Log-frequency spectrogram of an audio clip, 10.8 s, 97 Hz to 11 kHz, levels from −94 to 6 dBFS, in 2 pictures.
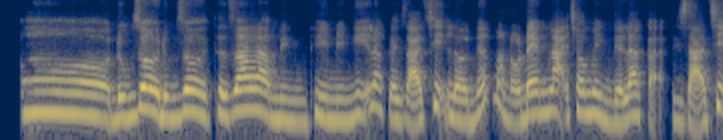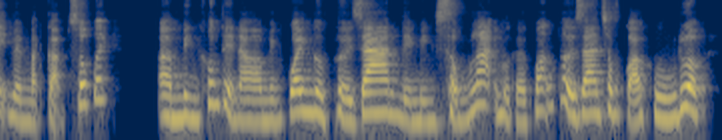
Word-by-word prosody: Ờ, 240 -3 +1
đúng 210 +1 +1
rồi, 270 -2 +7
đúng 210 -1 0
rồi. 255 0 +5
Thật 220 +2 -1
ra 265 +2 +4
là 265 -3 +2
mình 190 -3 -5
thì 215 -3 -3
mình 195 0 -4
nghĩ 230 +2 -5
là 310 -2 -2
cái 200 -2 -3
giá 165 -3 +1
trị 305 - -5
lớn 195 -4 -1
nhất - - -4
mà - - -5
nó 175 -1 -4
đem 240 +5 +2
lại 260 - -1
cho 250 - -2
mình 230 -6 -2
đấy 175 - 0
là 225 - +1
cả 225 - -10
giá 185 -1 -2
trị 300 -6 -4
về 200 - -3
mặt 175 -1 -7
cảm - - -3
xúc 320 +1 +1
ấy. 380 0 -2 0.4
Ờ, 220 -1 -1
mình 205 0 -1
không 335 +10 -3
thể 275 -5 0
nào 190 -2 -3
mình 190 0 -6
quay 250 +5 +3
ngược 245 -4 0
thời 190 - -1
gian 245 +3 +5
để 190 - -5
mình 185 0 -6
sống 185 +3 -4
lại 315 -3 -1
một 230 - -4
cái 180 -1 -3
quãng 270 +7 -5
thời - - +3
gian 240 +1 +2
trong 250 0 -3
quá 180 - +1
khứ 210 -1 -2
được. 290 -3 +6
225 Hz, 315 wpm, -23 LUFS, 195-250 Hz, 0.4 s, rồi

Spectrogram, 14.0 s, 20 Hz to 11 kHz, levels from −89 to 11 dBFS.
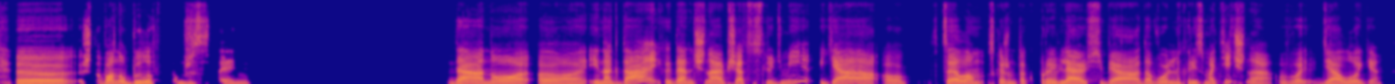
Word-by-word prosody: э, 200 -2 +3
чтобы 210 0 +1
оно 215 +1 +1
было 220 0 +2
в 210 - -14
том 200 +1 -9
же 205 0 -7
состоянии. 185 -3 -8 2.0
Да, 215 -1 +6
но, 200 -1 +2
а, 185 -2 0
иногда 205 - +3
и - - -2
когда 215 0 +1
я 210 - +4
начинаю 210 -1 +2
общаться 195 +1 -1
с 205 - -12
людьми, 205 - -7 0.2
я, 255 +9 +2
а, 180 -1 -3
в - - -28
целом, 220 -7 +2
скажем 195 -3 -6
так, 180 -2 -9
проявляю 200 -2 +2
себя 175 -4 0
довольно 180 +1 -3
харизматично 190 - -4
в 175 -1 -5
диалоге, 175 0 -2
200 Hz, 135 wpm, -23 LUFS, 180-210 Hz, 2.0 s, Да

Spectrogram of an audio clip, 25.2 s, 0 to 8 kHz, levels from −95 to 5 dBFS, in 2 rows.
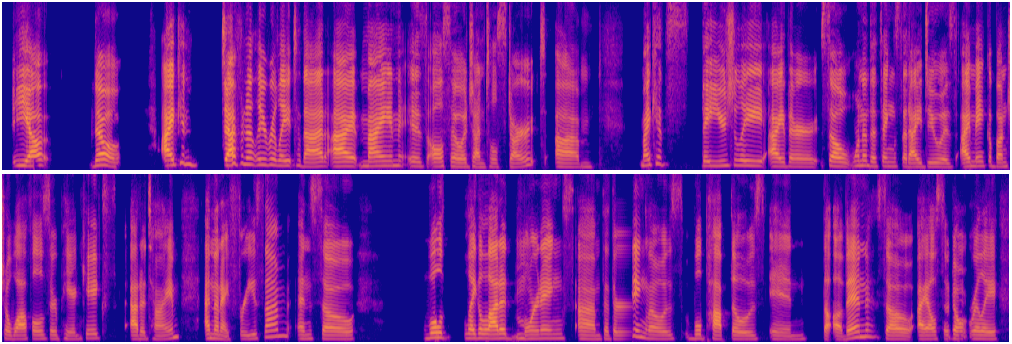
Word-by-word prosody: Yeah, 235 +1 +6 0.6
no, 245 -6 +5 0.6
I 250 +1 +12
can 305 -8 -8 0.3
definitely 295 -5 +6
relate 245 -4 +2
to 245 - -11
that. 195 +2 +4
I 210 0 +7
mine 225 +2 +3
is 205 -2 -3
also 200 -1 -3
a 185 - -2
gentle 175 +1 -5
start, 180 +1 -4 0.2
um, 180 -1 -2 0.6
my 245 +2 +3
kids, 305 -3 -8 0.2
they 225 - +4
usually 235 0 +1
either 195 -2 +1
so, 205 -4 0
1 235 +1 -8
of 240 - -2
the 200 - -3
things 205 0 -4
that 195 - -4
I 185 +1 +2
do 190 +1 -6
is 175 -1 -6
I 185 +2 +5
make 215 +1 0
a - - -8
bunch 195 +1 -3
of 180 -1 -7
waffles 185 +2 -3
or 180 0 -8
pancakes 190 +4 -6 0.2
at 175 0 +3
a 175 - -5
time 175 +6 -5 0.3
and 200 +1 +1
then 195 - +1
I 155 - 0
freeze 180 +5 -10
them 295 +4 -2
and, 185 0 -6
so 175 -2 -2 0.9
we'll 240 +3 +1 0.3
like, 210 0 +1
a 215 - 0
lotta 200 +1 +6
mornings, 200 +1 -2
um, 170 -2 -2
that 180 - -11
they're 170 -1 -8
eating 280 -4 +3
those, 180 0 -6
we'll 195 +1 -5
pop 175 -1 +1
those 170 0 -6
in 165 0 -8 0.2
the - - +1
oven. 275 +1 +2
So, 165 - -2
I 170 0 +2
also 175 +2 -4
don't 180 -1 -4
really 180 -2 -3
195 Hz, 165 wpm, -24 LUFS, 180-225 Hz, 0.9 s, I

